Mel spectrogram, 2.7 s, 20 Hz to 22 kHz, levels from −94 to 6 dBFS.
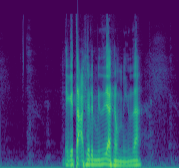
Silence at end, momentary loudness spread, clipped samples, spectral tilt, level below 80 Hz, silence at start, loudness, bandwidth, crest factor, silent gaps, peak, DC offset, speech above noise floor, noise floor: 0.6 s; 8 LU; under 0.1%; -6.5 dB/octave; -44 dBFS; 0.95 s; -21 LUFS; 12 kHz; 24 dB; none; 0 dBFS; 0.6%; 39 dB; -59 dBFS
